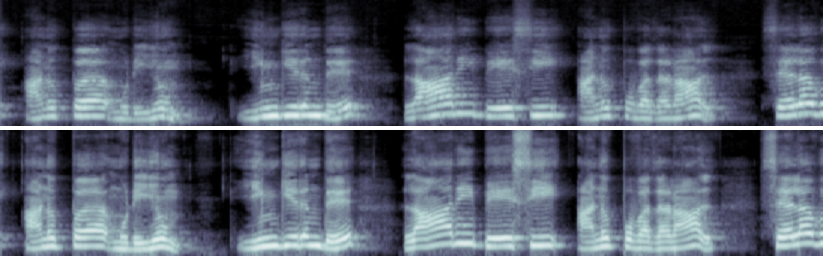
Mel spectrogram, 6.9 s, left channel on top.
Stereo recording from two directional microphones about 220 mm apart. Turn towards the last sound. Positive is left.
turn(degrees=-45)  # may be behind; listen again after turning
